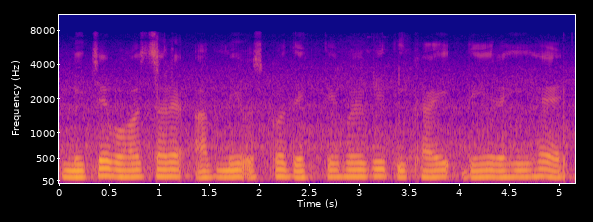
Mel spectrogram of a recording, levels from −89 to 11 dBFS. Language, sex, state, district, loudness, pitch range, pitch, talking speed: Hindi, male, Assam, Sonitpur, -15 LUFS, 125-135 Hz, 130 Hz, 140 wpm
